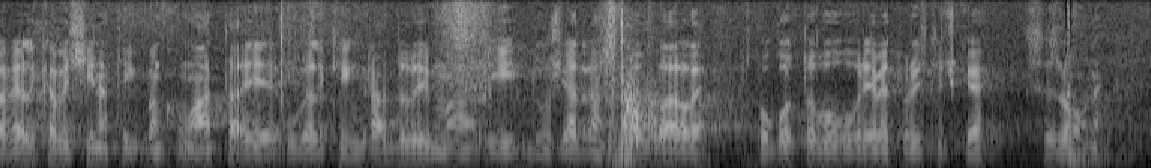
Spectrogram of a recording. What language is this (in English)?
Croatian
